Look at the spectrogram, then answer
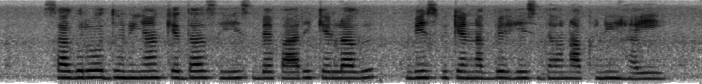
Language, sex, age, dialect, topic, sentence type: Magahi, female, 41-45, Western, banking, statement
